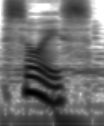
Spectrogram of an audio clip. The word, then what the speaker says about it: Seuss: who wrote children's books its pronunciation sounded similar to that of mother goose five the butter battle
